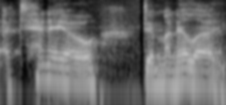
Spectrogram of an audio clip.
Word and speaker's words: Ateneo de Manila: And then she got her JD from the Ateneo de Manila University.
